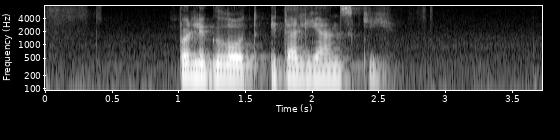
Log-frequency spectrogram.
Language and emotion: Russian, neutral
